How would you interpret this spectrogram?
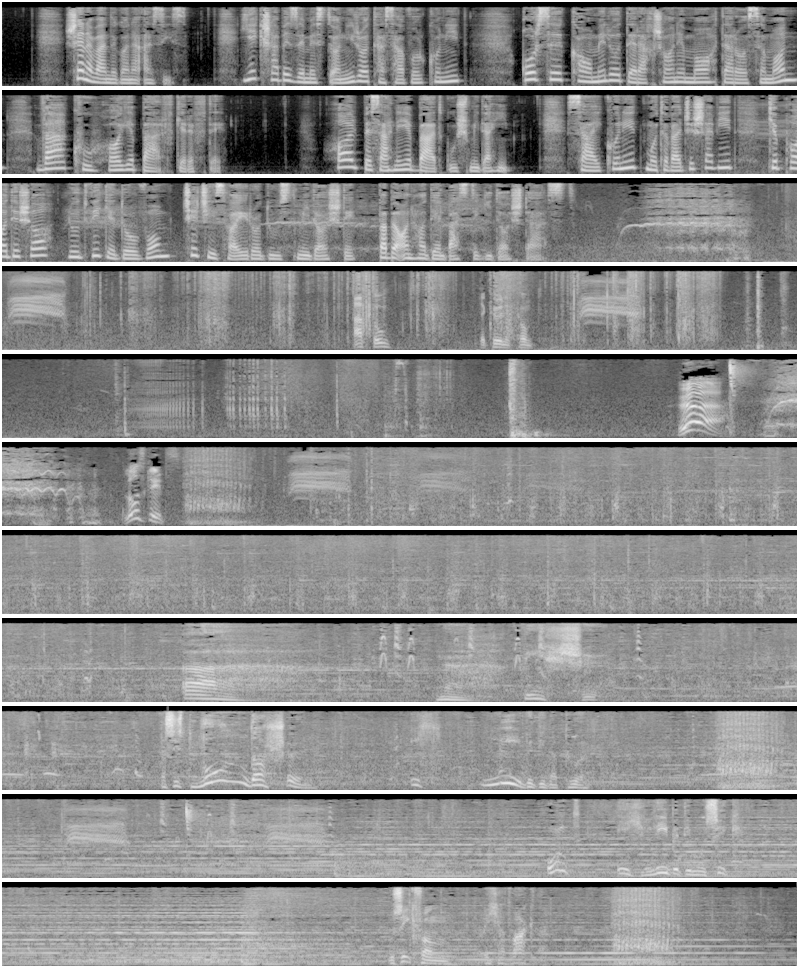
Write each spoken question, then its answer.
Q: سعی کنید متوجه شوید که پادشاه لودویگ دوم چه چیزهایی را دوست می داشته و به آنها دلبستگی داشته است.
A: پادشاه لودویک شیفته موزیک بود.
